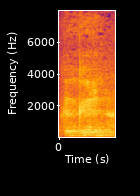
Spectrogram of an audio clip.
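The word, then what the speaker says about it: GGRNA: 名もですねこれ統合遺伝子検索ググルなと読みます Google ちょっと Goog っぽい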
